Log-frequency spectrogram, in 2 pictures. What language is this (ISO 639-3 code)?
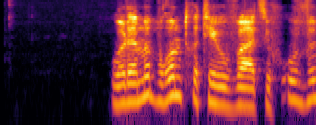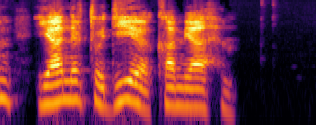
kbd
